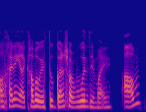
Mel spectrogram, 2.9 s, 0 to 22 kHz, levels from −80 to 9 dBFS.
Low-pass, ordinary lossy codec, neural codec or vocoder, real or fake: 7.2 kHz; none; none; real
